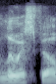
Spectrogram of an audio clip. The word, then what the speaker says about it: Louisville: It's spelled Louisville, but we say Louisville.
